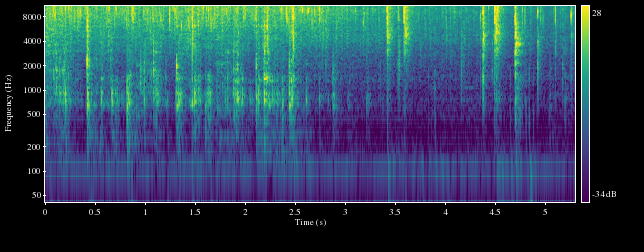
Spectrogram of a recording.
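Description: Raw peanuts, mustard seeds and curry leaves sizzling in hot melted butter in a nonstick wok, with frequent sharp crackles and pops as they roast, while a wooden spatula stirs them.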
